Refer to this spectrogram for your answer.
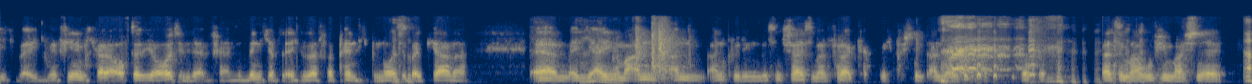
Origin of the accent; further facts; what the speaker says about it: Gelsenkirchen, North Rhine-Westphalia, Germany; born there; Aber klar, wenn man aus Gelsenkirchen geht. Ich bin in Schalke geboren.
